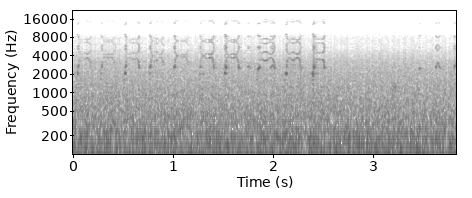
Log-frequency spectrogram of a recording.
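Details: Osprey alarm calling at its nest on a conservancy nest camera, 22 July 2015 at 19:08, during a troubled chick feeding before the adult flies out: about nine sharp chirps in quick succession, then falling quiet, over steady low rumbling background noise.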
